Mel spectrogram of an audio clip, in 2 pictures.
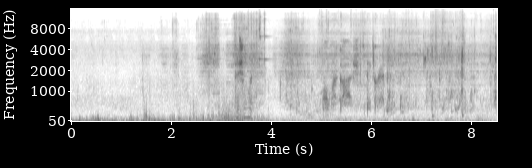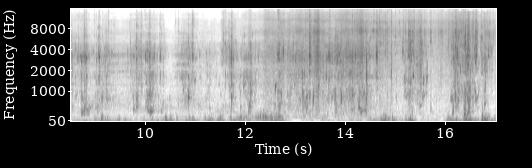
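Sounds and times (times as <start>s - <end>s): wind on microphone: 0.0s - 17.0s
small water splashes: 4.1s - 17.0s.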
